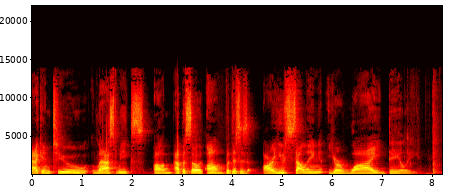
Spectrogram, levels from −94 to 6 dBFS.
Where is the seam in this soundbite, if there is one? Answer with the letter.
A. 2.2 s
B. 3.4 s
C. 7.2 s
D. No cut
B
